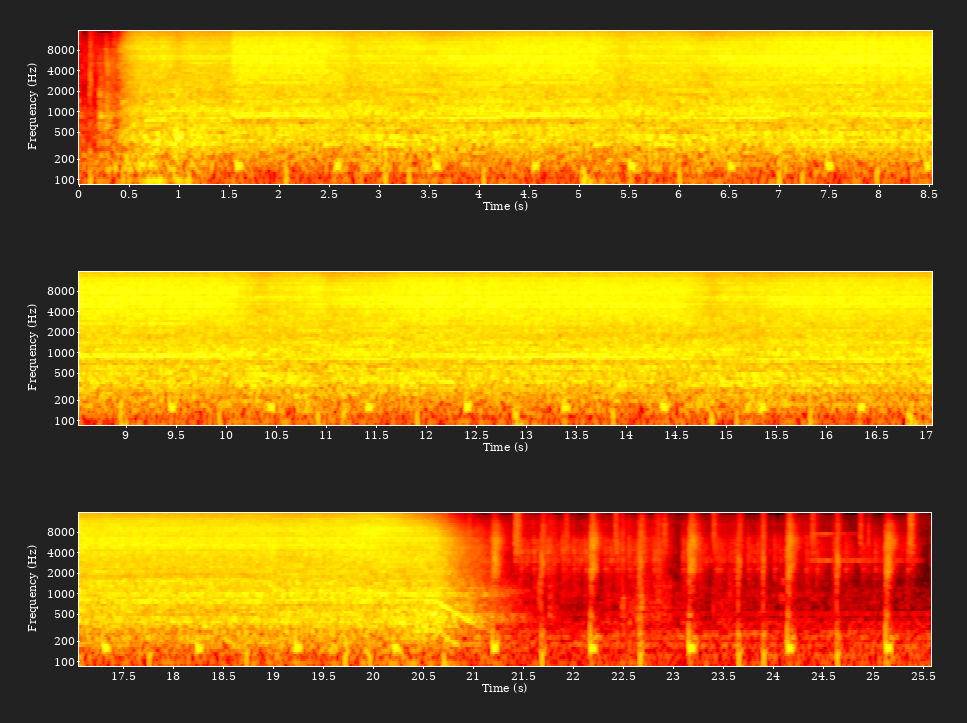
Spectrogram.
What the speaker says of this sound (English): our blow dryer is right here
